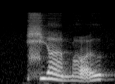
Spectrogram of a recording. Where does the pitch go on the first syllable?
falling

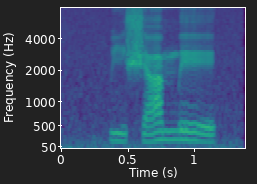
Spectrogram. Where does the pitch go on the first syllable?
low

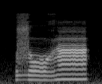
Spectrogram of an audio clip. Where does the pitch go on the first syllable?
low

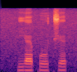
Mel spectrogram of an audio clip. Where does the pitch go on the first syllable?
low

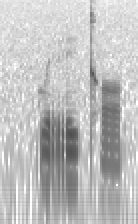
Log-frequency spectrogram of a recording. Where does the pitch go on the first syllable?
high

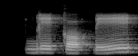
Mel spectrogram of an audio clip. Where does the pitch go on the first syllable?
low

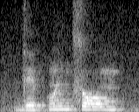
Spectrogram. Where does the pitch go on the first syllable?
low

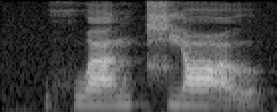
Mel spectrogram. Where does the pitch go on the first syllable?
rising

